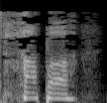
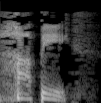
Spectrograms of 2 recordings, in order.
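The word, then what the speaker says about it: Hoppe: Blockchain Bellwether says it's pronounced Hoppa, not Hoppy. So they must be a fan. They must be a fan of... It's like Hoppa, like get to the Hoppa.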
